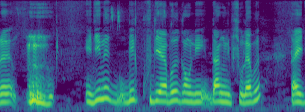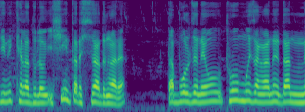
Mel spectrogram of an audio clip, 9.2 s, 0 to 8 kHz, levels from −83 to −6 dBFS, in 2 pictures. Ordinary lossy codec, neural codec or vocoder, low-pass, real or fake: none; none; none; real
